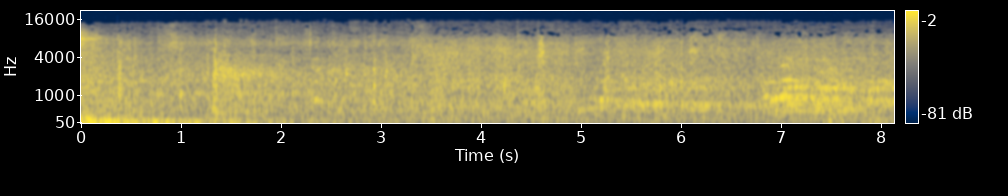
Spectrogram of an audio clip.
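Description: Ice hockey play heard from the stands: voices and crowd chatter around the rink, with scattered sharp clacks of sticks and puck on the ice. Loud arena music cuts off at the very start.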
